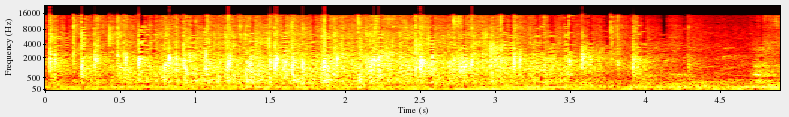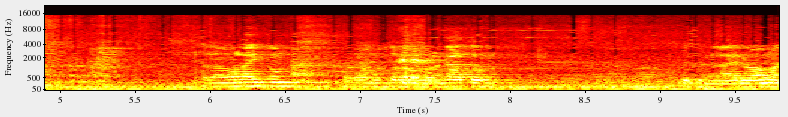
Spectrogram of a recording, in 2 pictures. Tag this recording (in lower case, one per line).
male speech
speech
